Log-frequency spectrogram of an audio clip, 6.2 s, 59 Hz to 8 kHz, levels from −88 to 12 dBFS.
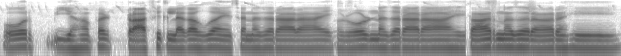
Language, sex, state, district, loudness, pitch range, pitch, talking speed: Hindi, male, Bihar, Begusarai, -26 LUFS, 120-130 Hz, 125 Hz, 220 wpm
